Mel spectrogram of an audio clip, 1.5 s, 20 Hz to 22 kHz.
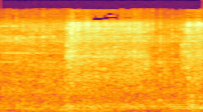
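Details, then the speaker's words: Bearing from a torn-down Tesla Model 3 rear drive unit, failed from a sheared differential keeper pin, spun by hand gives a dry, gritty rattling hiss; rough, worn bearing. "there's a couple of them they're pretty bad one of them you spin it and it'll spin for a year just by hand yeah that one's pretty rough"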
